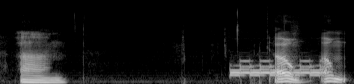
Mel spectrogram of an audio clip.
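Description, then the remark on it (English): A cell phone rings for an incoming call from a New York cell phone with a 516 number, using an electronic ringtone: one short buzzy tone, a pause, then a longer melodic phrase of bright, rising and falling notes, fairly loud, with no talking. “It's a New York City, it's a New York cell phone. It's a 516 number.”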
